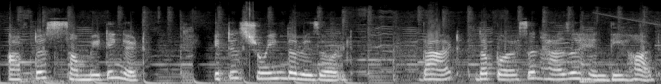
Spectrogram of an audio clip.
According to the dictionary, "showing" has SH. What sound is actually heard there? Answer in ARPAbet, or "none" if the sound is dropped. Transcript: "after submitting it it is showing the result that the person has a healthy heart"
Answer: SH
